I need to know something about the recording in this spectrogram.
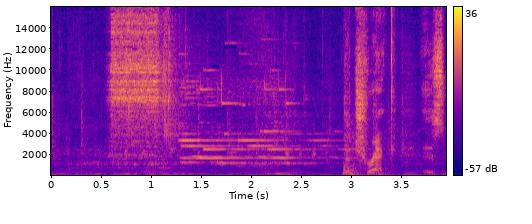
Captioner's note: phone jingle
